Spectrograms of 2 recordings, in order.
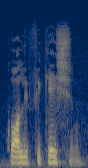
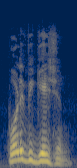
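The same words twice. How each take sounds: First: The K sound is a clear, unvoiced K. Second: The K sound is voiced like a G. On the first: The speaker calls it right. "No, it is education and qualification" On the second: The speaker calls it wrong. "the k sound is almost pronounced as g sound"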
